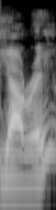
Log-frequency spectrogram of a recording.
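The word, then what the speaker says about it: ירא: In the Old Testament, in the Hebrew verb, okay, it's called yareh. It's pronounced yareh.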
